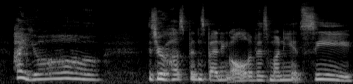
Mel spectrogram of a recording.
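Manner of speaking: mocking, teasing call with drawn-out "hi-yo". Retelling how silly people mocked the family: imitating mocking people. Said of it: "silly people trying to mock us".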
